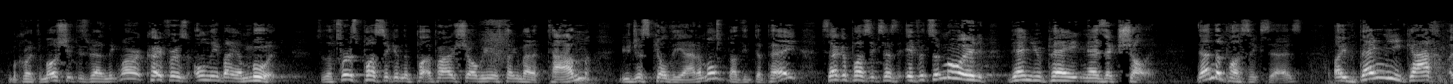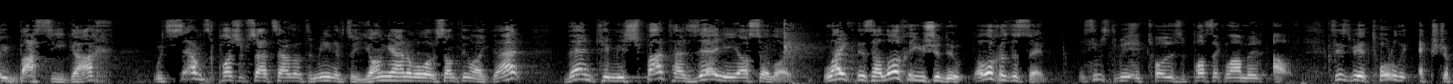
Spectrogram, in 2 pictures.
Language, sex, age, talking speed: English, male, 50-69, 200 wpm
